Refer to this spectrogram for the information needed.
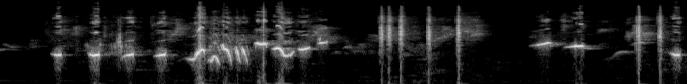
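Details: Young wild white-rumped shama in the forest, song used as a lure; clear whistled notes repeated about twice a second, a quick rippling burst of slurred whistles, sharp clicks, then a pause and further rising whistles.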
